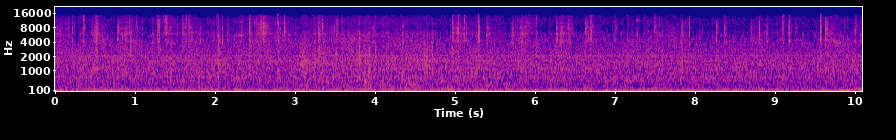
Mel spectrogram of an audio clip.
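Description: Footsteps run quickly over grass and a hard floor.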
